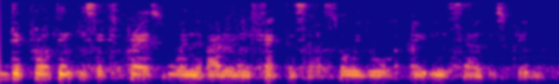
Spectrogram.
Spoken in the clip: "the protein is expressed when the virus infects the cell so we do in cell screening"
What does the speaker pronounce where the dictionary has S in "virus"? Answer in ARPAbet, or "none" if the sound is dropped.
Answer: none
